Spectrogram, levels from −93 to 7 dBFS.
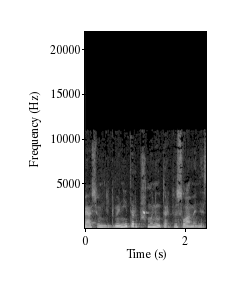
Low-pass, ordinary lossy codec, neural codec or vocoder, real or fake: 14.4 kHz; MP3, 48 kbps; none; real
